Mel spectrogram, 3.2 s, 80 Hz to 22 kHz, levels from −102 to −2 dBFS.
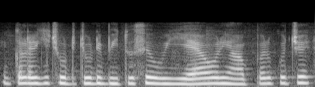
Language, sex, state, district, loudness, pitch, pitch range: Hindi, female, Uttar Pradesh, Shamli, -15 LUFS, 255 Hz, 245-260 Hz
